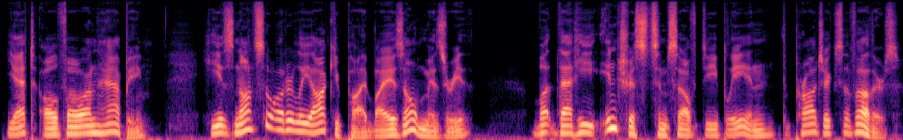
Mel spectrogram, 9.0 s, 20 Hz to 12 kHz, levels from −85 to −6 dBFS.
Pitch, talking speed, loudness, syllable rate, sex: 120 Hz, 160 wpm, -17 LUFS, 5.1 syllables/s, male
